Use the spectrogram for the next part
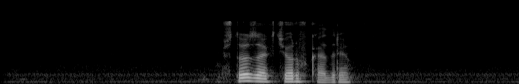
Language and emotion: Russian, neutral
